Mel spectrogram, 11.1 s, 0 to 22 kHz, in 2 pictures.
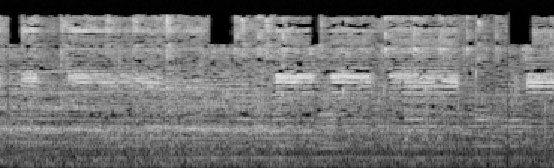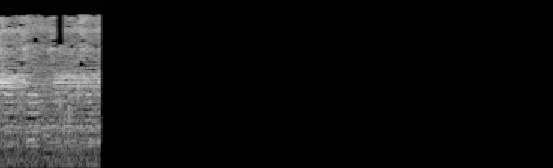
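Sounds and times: car horns honking: 0.0 - 6.6
cars passing: 0.0 - 6.6
crowd cheering: 0.0 - 6.6.

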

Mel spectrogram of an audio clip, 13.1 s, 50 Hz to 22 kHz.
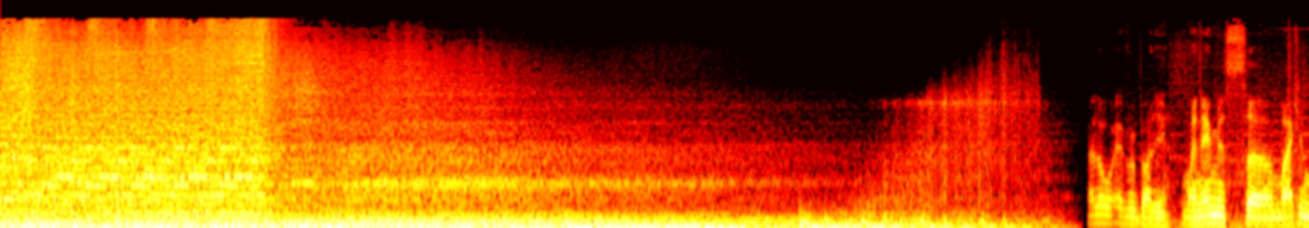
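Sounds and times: deep rumbling cinematic drone: 0.0 - 10.8.

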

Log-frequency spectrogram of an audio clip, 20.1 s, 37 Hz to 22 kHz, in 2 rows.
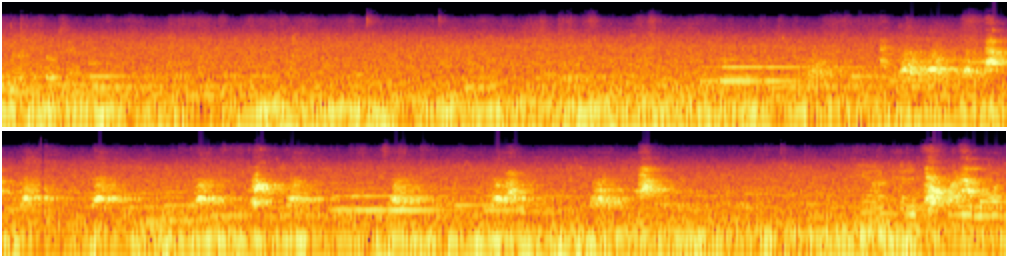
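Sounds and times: soft background music: 0.0 - 20.0
dog barking: 8.1 - 11.3, 12.0 - 13.3, 13.9 - 16.8, 19.2 - 20.0.

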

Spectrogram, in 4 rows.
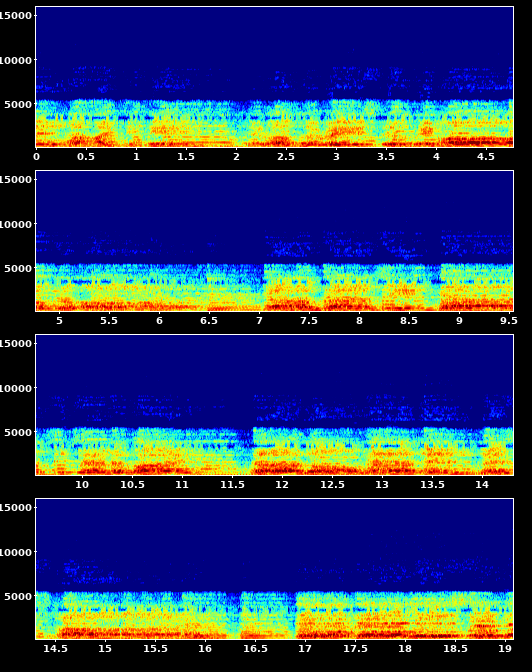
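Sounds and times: group singing a hymn: 0.0 - 19.0
musical backing: 0.0 - 19.0.

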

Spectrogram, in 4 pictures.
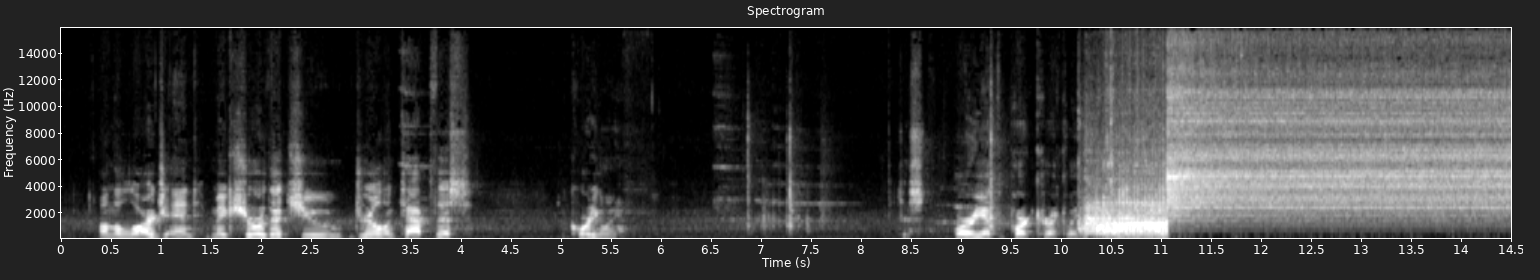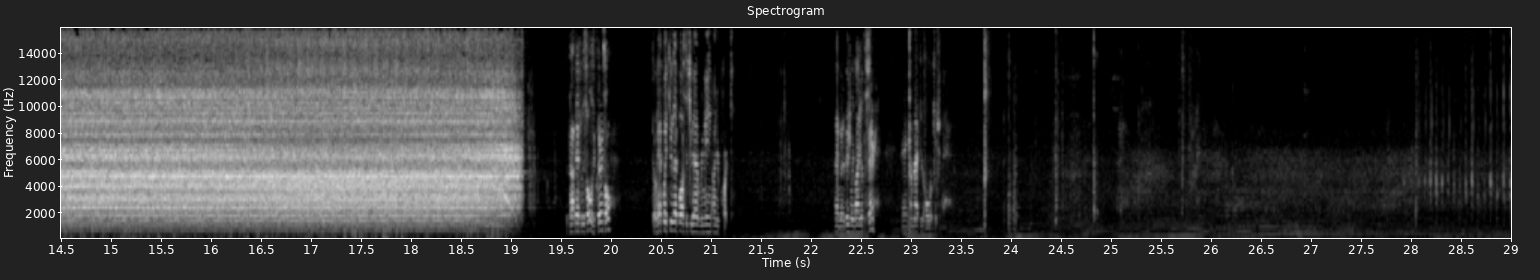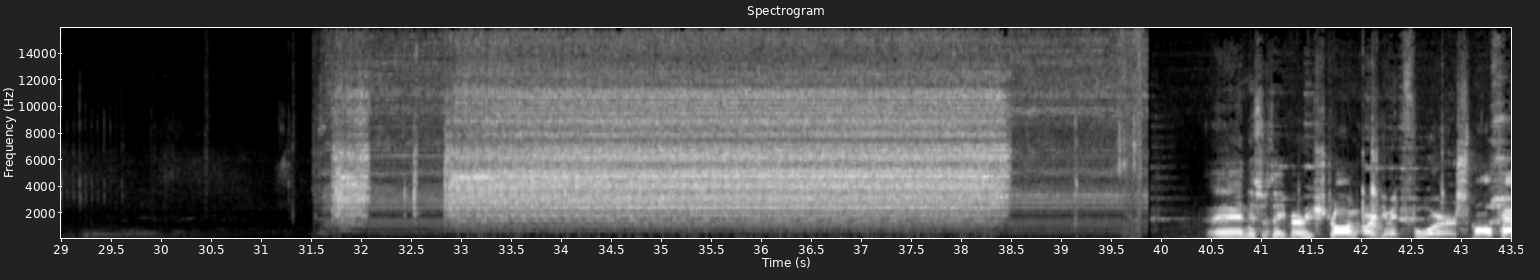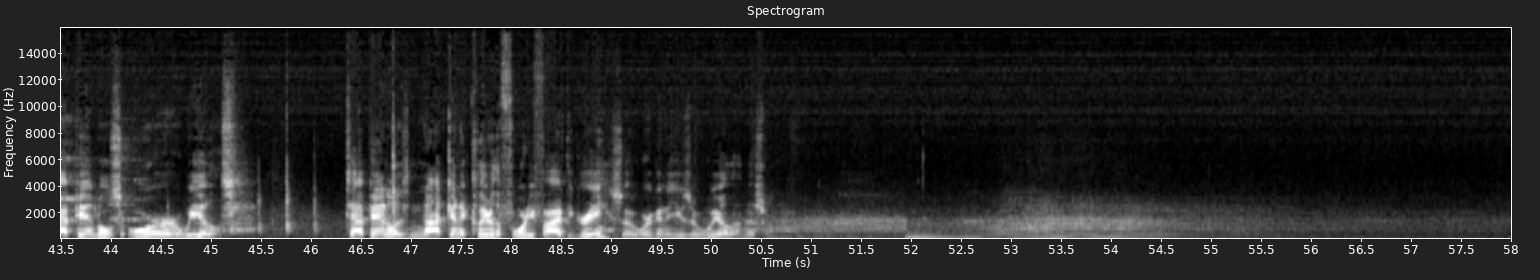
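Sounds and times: small squeaks: 6.5 - 8.1, 19.5 - 26.4, 39.6 - 40.4, 41.0 - 44.2.

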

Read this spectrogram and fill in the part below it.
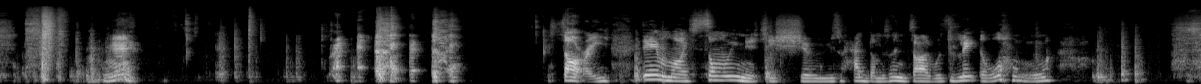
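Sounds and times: person coughing: 3.3 - 4.7.

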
